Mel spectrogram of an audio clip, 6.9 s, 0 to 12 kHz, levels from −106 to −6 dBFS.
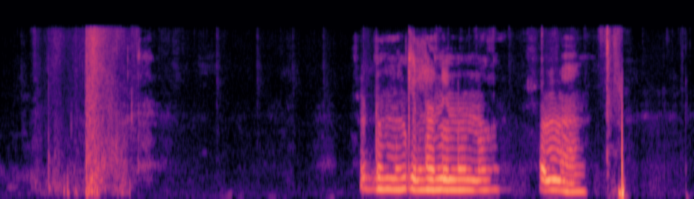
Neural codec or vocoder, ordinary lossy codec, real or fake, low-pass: none; none; real; 7.2 kHz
